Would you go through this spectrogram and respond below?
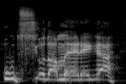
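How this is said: It is said in a marked regional accent. The speaker calls it right. "bisogna pronunciarlo anche con l'accento corretto"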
